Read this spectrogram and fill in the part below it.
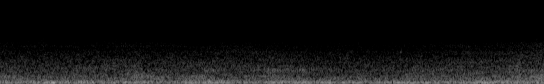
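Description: An Airbus A220 departing Amsterdam Schiphol from runway 18 Left gives off a low, continuous jet roar, distant and fairly faint, holding steady throughout.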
